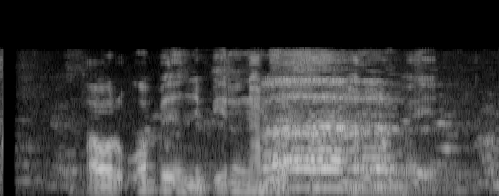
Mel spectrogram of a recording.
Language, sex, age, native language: Icelandic, male, 14, Icelandic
